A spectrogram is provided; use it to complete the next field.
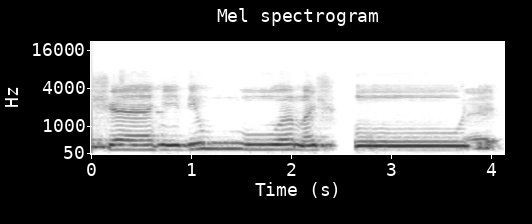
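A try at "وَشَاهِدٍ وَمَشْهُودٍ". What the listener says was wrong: Ditahan lagi. Wa syahidin wa Hud, kurang 4 harokat.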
